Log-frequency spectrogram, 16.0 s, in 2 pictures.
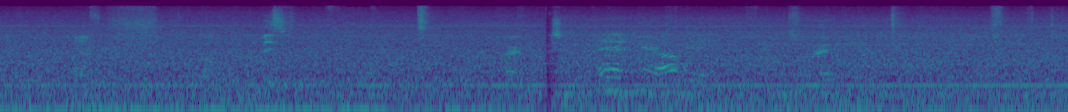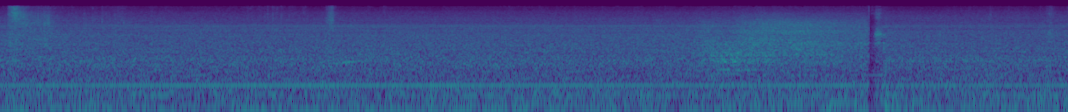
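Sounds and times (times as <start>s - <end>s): steady mechanical hum: 0.0s - 16.0s
low rumble: 12.8s - 15.8s.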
